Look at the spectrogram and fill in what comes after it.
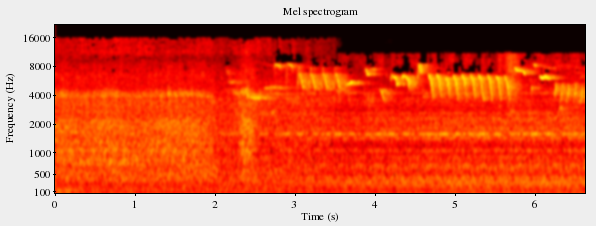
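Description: A vehicle engine running steadily, with a short falling tone a little over two seconds in. Birds chirp in quick high runs from about halfway through.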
